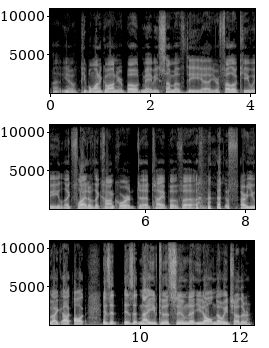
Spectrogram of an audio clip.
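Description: Radio host guy, deep-ish smooth voice, dry sound, chatty and a bit fumbly. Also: little pitch movement, normal speed, darkish tone, no echo. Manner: upbeat, loose, fumbling questions. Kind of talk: radio sports talk.

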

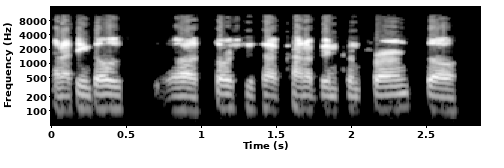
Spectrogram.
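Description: A man in his thirties with a slightly low voice, answering casually with halting restarts. The sound is dry and close. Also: completely flat delivery, dry recording, dull audio. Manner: halting, repeats words while searching for them. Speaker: professional golfer, guest. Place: at home.

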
